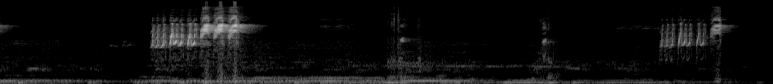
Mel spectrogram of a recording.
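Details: Flamboyan 'ngebren' chatter used as a lure: one strong burst of rapid shrill notes, then scattered faint clicks and a softer second burst, over a steady low hum.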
